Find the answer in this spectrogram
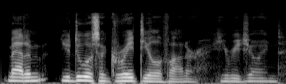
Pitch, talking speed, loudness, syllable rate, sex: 145 Hz, 230 wpm, -16 LUFS, 5.9 syllables/s, male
